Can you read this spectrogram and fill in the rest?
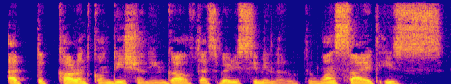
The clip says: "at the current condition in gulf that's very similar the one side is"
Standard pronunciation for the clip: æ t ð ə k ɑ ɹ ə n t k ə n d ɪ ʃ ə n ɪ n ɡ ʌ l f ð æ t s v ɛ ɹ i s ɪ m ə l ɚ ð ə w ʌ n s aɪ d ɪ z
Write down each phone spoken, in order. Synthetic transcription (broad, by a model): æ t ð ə k ɑ ɹ ə n t k ə n d ɪ ʃ ə n ɪ n ɡ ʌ l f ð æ t s v ɛ ɹ i s ɪ m ə l ɚ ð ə w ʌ n s aɪ d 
